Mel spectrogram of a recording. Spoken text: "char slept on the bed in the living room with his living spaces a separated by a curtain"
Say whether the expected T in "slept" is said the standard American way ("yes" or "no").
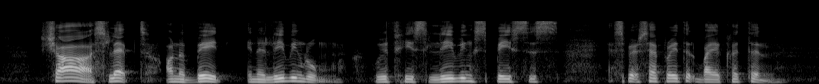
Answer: yes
